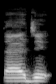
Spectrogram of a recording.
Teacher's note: এই জিমকে আমরা নিচের দিকে ধাবিত করে ধাক্কা দিয়ে উচ্চারণ করব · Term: কলকলার হরফ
